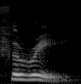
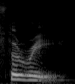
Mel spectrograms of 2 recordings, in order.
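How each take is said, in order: First: The word begins with a voiceless th sound. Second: The word begins with a voiceless th sound.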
